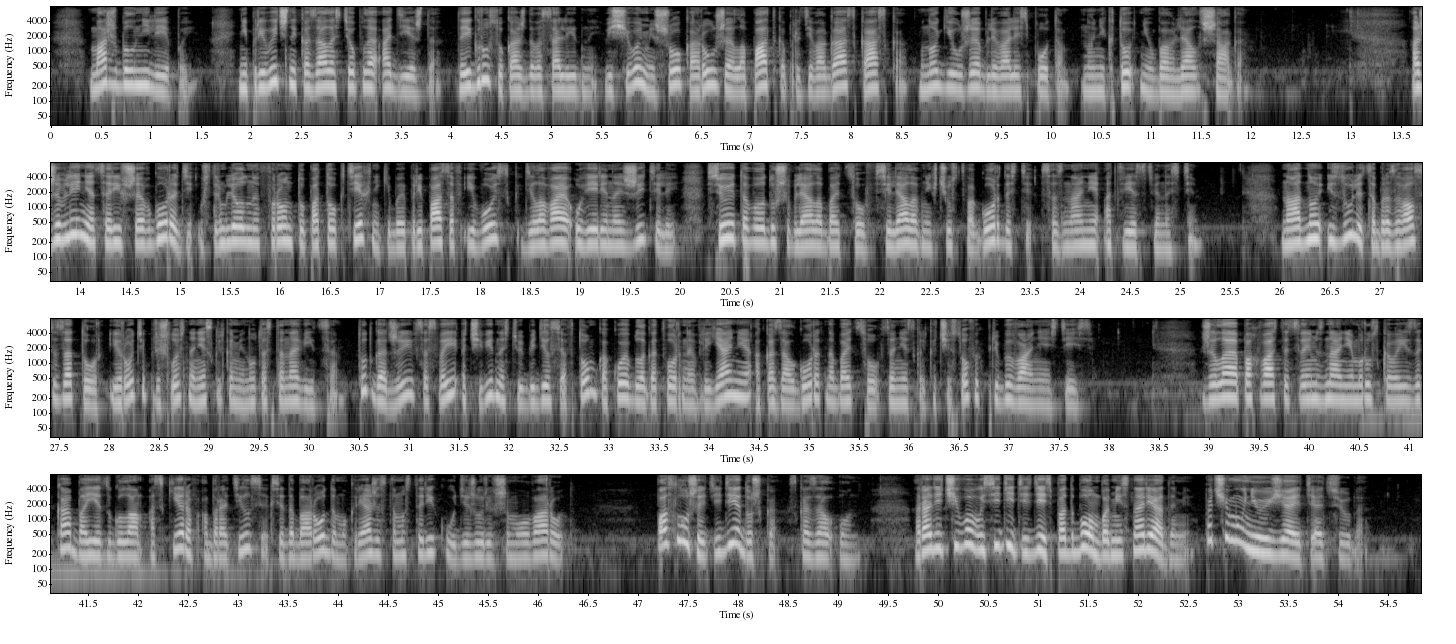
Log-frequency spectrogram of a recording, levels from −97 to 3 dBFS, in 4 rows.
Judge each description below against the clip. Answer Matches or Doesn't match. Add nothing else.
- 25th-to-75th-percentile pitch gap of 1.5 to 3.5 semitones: Doesn't match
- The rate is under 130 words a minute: Doesn't match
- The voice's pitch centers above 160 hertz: Matches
